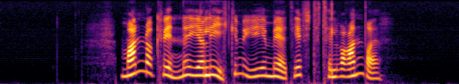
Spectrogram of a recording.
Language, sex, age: Norwegian, female, 44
